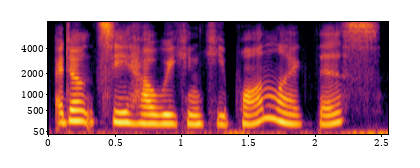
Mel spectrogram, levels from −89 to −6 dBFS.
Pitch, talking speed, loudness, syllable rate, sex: 215 Hz, 235 wpm, -19 LUFS, 4.1 syllables/s, female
